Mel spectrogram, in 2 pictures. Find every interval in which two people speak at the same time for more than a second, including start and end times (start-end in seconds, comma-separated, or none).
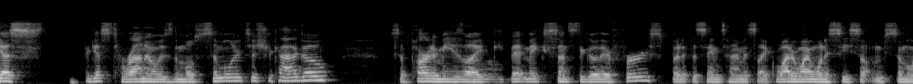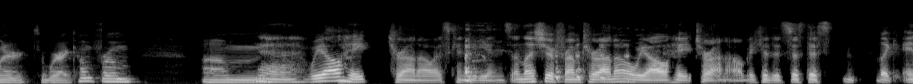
none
